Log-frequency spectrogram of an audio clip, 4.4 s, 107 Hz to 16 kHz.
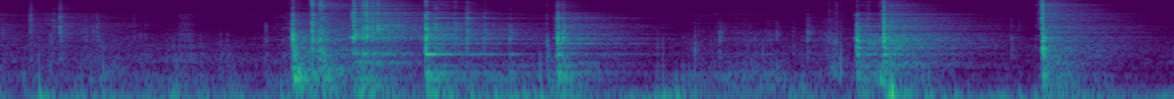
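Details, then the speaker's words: Triple-cylinder two-stroke turbo project on a Spartan 2.0 custom EFI, engine off: sharp irregular fuel pump relay clicks, about eight in five seconds, ECU not connecting; cause found to be a faulty fuel pump drawing too much current. "weird it was acting like it was connected must be a loose wire somewhere the fuel pump relay is clicking but it's uh not saying connected on the computer not sure why that is"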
